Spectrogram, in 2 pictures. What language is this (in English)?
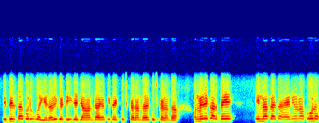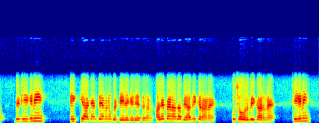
Punjabi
